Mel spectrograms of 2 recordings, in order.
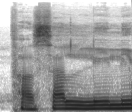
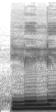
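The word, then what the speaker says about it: فَصَلِّ: জিনিস এখানে ভুল করি সেটা হচ্ছে ফাসাল্লি বলি লিলি নয় দেখুন একটা শব্দ রব্বিকা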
